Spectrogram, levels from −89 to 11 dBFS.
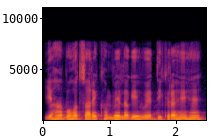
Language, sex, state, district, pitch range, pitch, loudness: Hindi, male, Jharkhand, Ranchi, 130-150 Hz, 140 Hz, -16 LUFS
